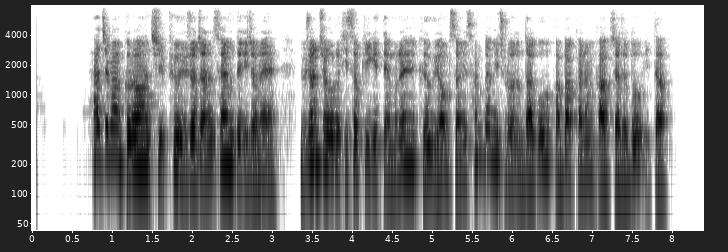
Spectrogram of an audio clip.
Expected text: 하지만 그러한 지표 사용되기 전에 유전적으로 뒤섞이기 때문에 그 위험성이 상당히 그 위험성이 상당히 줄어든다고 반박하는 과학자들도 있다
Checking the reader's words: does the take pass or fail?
fail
